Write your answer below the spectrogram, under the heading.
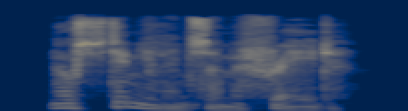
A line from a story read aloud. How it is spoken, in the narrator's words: Lane said in a hushed voice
